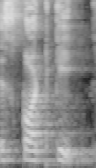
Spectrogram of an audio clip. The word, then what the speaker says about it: Schottky: शॉर्ट की मतलब शॉर्ट हो जाना है, वैसे इसका सही प्रोनाउंसिएशन है स्कॉट की, लेकिन हम लोग पढ़ते क्या है, शॉर्ट की।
